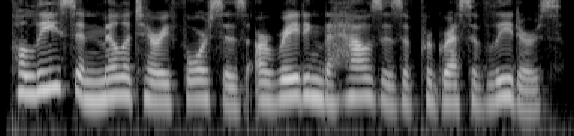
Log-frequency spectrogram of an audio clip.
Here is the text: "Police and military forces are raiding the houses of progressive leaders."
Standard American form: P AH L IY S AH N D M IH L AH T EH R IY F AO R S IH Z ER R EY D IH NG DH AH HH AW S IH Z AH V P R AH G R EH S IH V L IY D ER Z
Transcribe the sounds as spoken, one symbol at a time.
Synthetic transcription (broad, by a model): P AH L IY S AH N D M IH L AH T EH R IY F AO R S IH Z ER R EY D IH NG DH AH HH AW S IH Z AH V P R AH G R EH S IH V L IY D ER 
